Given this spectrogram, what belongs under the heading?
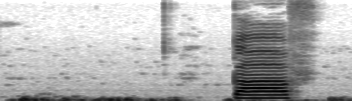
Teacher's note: کی جڑ کوے کے قریب جب نرم تالو سے لگے، کاف، زبان کی جڑ جب سخت تالو سے لگتی ہے تو کاف ادا ہوتا ہے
